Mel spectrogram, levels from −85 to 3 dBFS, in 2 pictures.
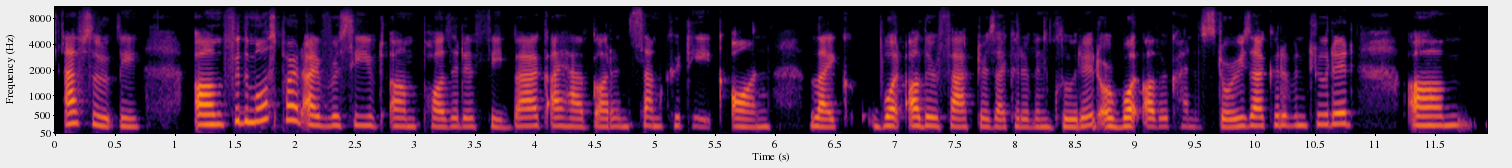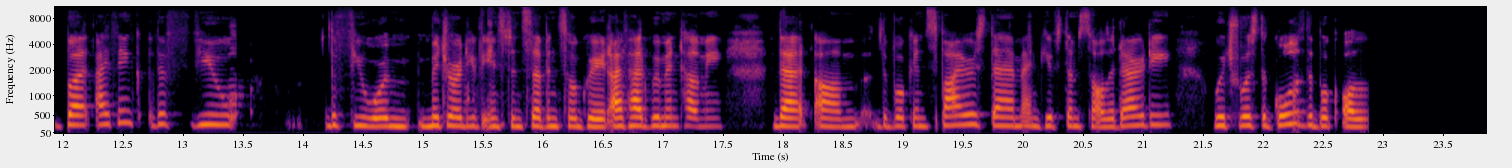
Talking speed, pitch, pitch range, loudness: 185 wpm, 220 Hz, 210-240 Hz, -27 LUFS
